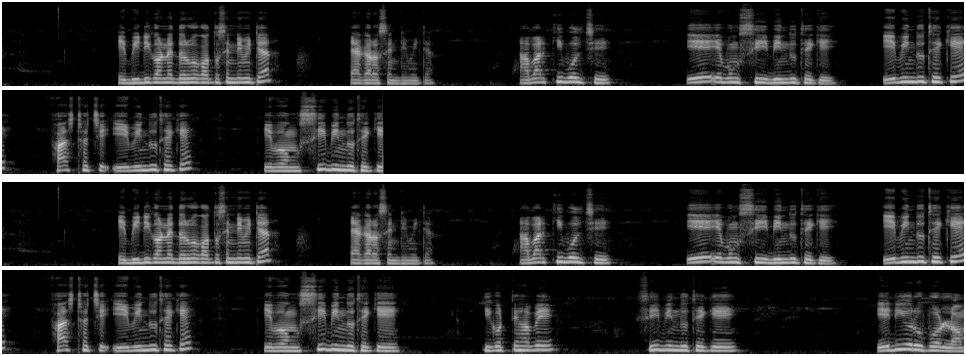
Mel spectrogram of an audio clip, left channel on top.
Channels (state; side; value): drops out; left; at 13.5 s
